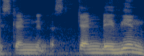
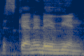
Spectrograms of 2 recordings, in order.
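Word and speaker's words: Scandinavian: basically जो यह northern countries हैं सारी स्कडेवियन कंट्रीज ठीक है मेो आज तक प्रोनाउंस नहीं किया गया भाई ठीक से ठीक है स्कनेडेवियन स्कनेडेवियन होता है हां तो स्कनेडेवियन कंट्रीज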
